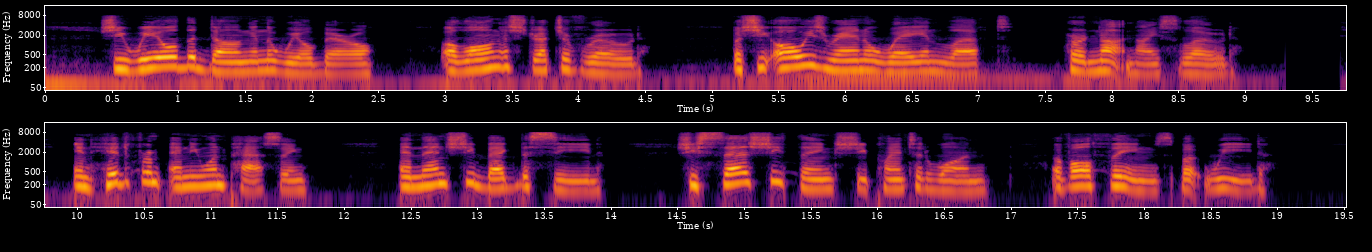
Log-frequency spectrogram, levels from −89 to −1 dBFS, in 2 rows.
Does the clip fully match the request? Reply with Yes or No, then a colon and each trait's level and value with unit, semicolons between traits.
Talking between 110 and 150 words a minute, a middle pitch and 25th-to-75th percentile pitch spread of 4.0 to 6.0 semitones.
Yes: average, 140 wpm; medium, 155 Hz; average, 5.2 semitones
